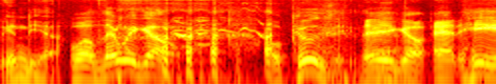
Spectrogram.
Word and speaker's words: Ockunzzi: right no give us the proper pronunciation the pronunciation is okuni it's okuni three syllables okay now you being a pilot you might remember by Oscar charlie kilo uniform November Zulu Zulu India well there we go okuni there you go and he has got signs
